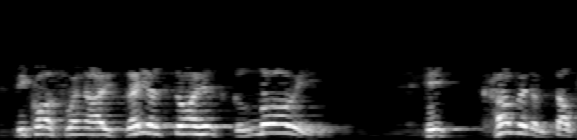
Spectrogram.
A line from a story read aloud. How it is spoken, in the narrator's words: he cried out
